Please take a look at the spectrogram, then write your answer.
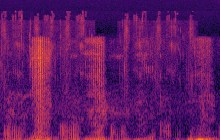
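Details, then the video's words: White Maine Coon kitten named Lilith purring loudly while showing affection to her owner; rhythmic low rumble in pulsing breaths, with brief louder bursts near the start and end. "MAINE COON KITTEN | Shows love, purrs"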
